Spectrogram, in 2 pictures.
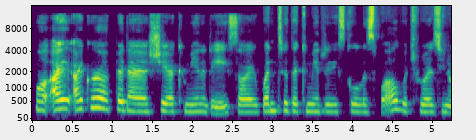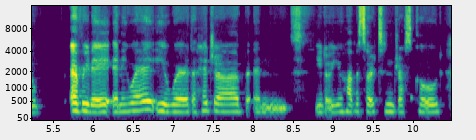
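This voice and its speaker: Woman from tanzania on a video call, chatty, lots of ums, middle pitch. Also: fairly even intonation, normal speed, a little mellow. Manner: chatty, storytelling with many fillers. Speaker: guest. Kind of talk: casual conversation.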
